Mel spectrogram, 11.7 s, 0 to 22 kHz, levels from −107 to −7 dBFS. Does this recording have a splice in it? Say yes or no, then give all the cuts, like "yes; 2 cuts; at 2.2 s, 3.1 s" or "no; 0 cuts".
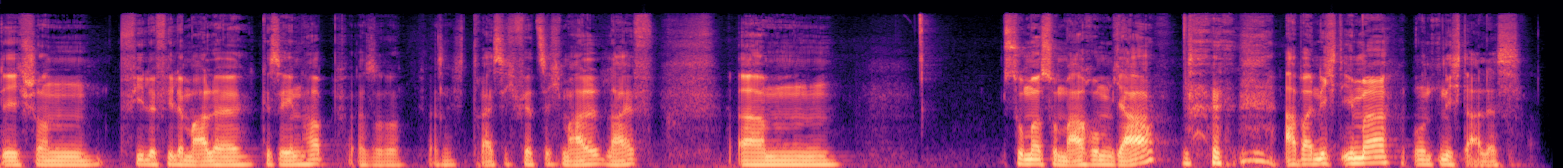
no; 0 cuts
